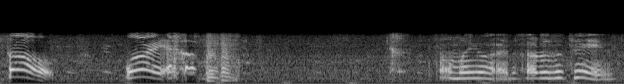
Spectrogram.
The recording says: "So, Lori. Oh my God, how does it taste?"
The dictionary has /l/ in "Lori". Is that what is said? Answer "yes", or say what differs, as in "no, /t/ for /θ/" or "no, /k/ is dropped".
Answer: no, /w/ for /l/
